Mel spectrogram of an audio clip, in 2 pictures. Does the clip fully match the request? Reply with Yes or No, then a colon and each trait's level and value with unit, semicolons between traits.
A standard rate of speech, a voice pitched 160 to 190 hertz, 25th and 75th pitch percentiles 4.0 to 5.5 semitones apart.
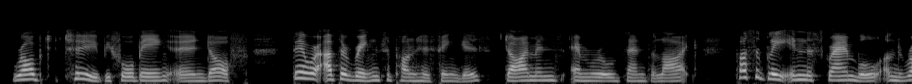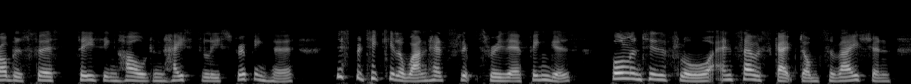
Yes: average, 160 wpm; medium, 185 Hz; average, 4.5 semitones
